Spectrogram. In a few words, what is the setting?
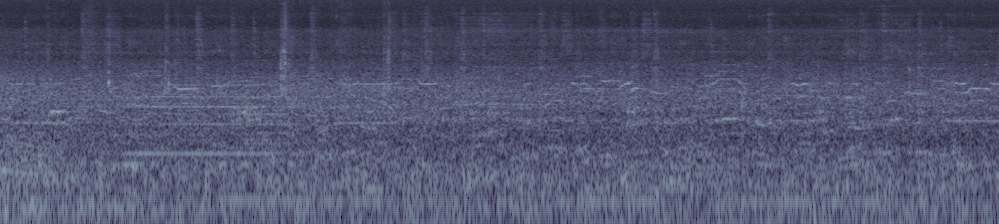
street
